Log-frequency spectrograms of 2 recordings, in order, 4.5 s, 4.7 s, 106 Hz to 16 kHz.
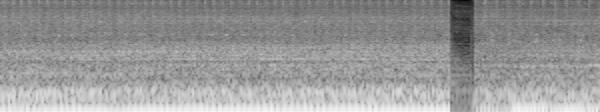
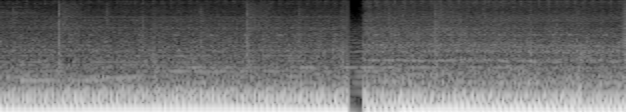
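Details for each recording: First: Datsun 280ZX Turbo (L28ET) warming up; idle dropped from 750 to about 500 rpm (650–750 normal for this car), deep, slow, loping idle; idle speed too low, may need adjusting. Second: Datsun 280ZX Turbo (L28ET), AAC valve blocked off and idle set manually at the throttle stop; warm engine at about 850–900 rpm, check codes cleared; deep, even rumble with no misses or knocks, responsive; normal warm idle.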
